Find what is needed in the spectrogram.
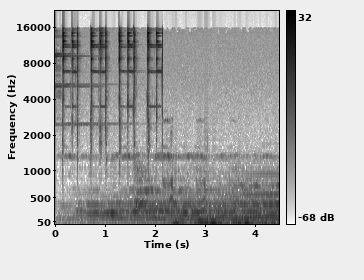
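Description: Background film score: sharp, ringing percussion strikes for the first two seconds give way to a low, sustained droning tone that swells louder.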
